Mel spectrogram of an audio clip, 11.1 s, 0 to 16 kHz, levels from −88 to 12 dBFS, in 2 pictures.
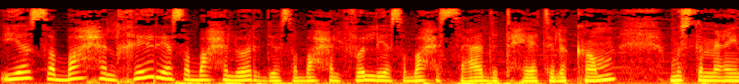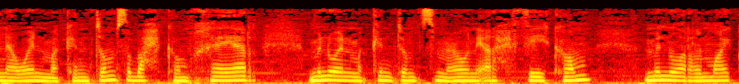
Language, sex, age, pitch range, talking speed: Arabic, female, 20-39, 160-180 Hz, 160 wpm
